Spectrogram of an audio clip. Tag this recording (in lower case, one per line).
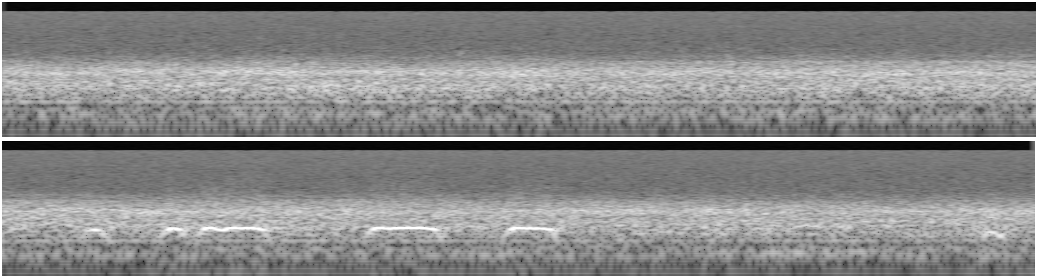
owl hooting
